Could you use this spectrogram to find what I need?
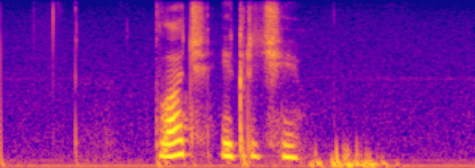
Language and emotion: Russian, neutral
